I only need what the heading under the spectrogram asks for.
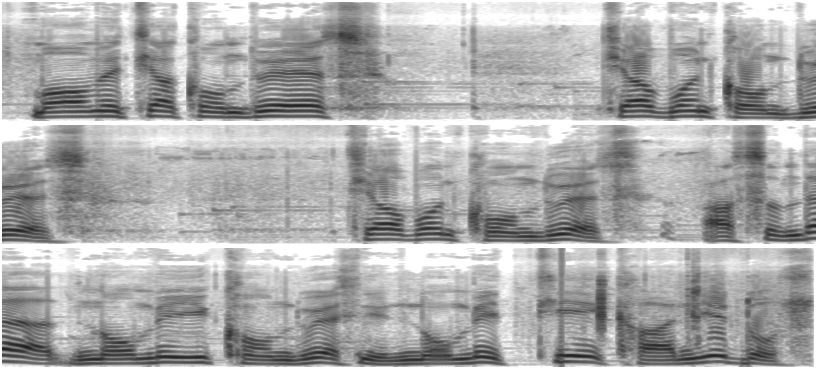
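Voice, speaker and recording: With music in the background, a man talks very slowly in a fairly high voice, taking long, frequent pauses, with ordinary pitch variation and very even loudness. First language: Zazaki (speaking Turkish). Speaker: villager interviewee. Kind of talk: interview testimony.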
